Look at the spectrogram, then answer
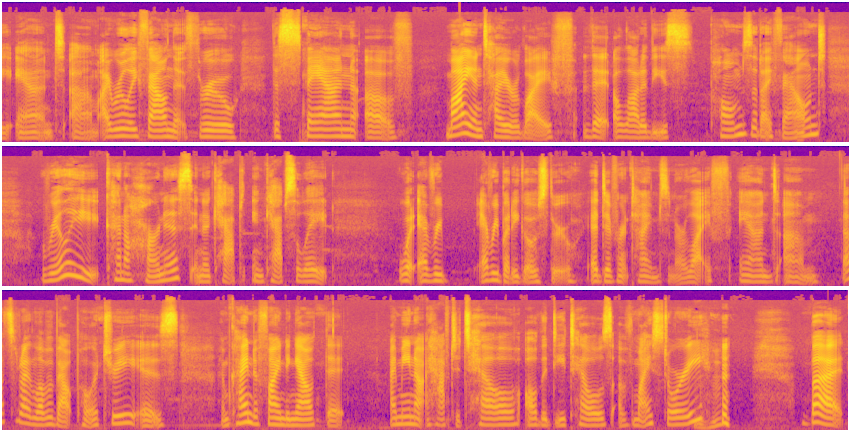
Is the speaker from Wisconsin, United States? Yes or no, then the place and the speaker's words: no; Sheridan, Wyoming, United States; also born or lived in Buffalo, United States / Nebraska, United States; I grew up in Sheridan and moved to Buffalo my eighth grade year.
